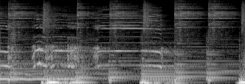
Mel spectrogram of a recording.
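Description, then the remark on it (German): A rooster on a dung heap gives a cock-a-doodle-doo over a steady musical backing with thumping bass beats, the drawn-out crow rising and wavering loudly near the front of the mix. “Und der Hahn auf dem Mist, der macht Korkeridl-do, die Dudeli, Dudeli, Dudeli, du.”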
